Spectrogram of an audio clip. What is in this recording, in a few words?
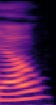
"piau9", taiwanese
